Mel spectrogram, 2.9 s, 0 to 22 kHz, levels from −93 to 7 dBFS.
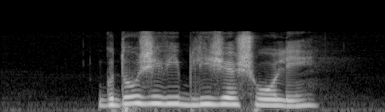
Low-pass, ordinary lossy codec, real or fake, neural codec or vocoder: none; none; real; none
